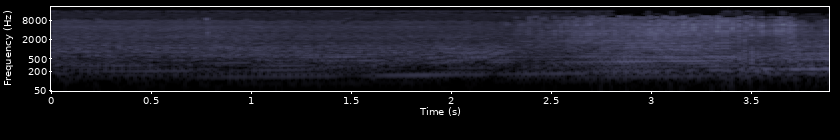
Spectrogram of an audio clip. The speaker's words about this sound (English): Seven liter V8. Not a lot of sounds like that, is there?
